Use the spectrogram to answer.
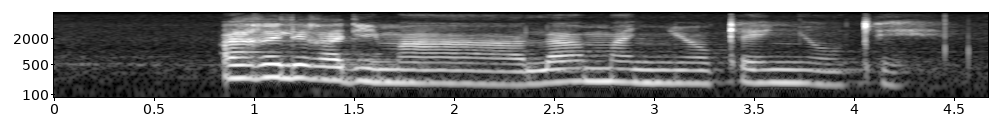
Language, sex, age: Northern Sotho, female, 21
